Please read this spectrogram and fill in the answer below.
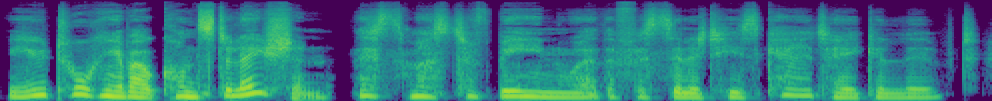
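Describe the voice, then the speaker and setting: Earnest, husky, low-voiced space explorer. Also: female voice, brisk, dark tone, no echo, studio quality. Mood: composed, earnest. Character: earnest, principled woman space explorer, scientist and expedition leader. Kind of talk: video game companion dialogue.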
